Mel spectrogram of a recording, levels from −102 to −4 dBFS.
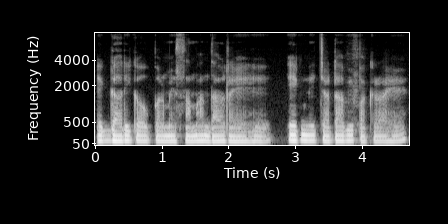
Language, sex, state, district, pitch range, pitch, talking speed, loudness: Hindi, male, Arunachal Pradesh, Lower Dibang Valley, 95-100 Hz, 95 Hz, 190 wpm, -18 LUFS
